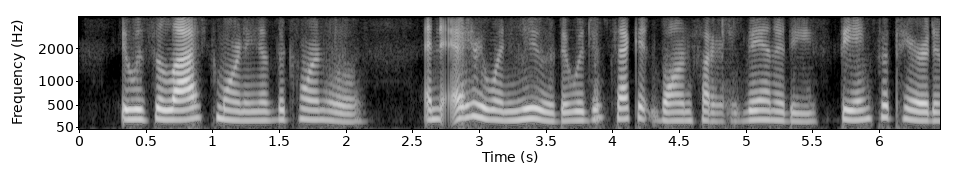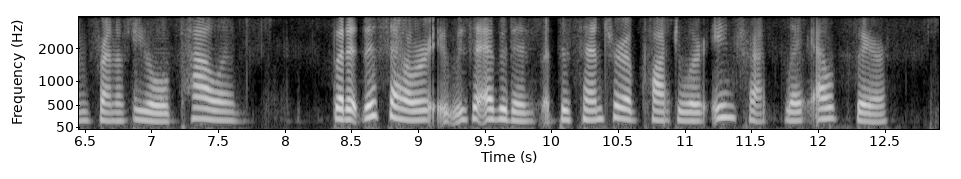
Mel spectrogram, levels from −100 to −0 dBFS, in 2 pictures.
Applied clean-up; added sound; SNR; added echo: neural separator model SepFormer WHAMR!.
